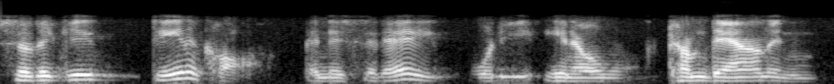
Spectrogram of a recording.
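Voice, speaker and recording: A rock singer with a Philly accent talks loosely, piling up fillers and restarts. His voice sits at a middling pitch. The sound comes through a thin, tinny phone line. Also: normal speed. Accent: Philadelphia. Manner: rambling, many fillers and restarts, says "you know what I mean". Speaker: rock band singer, interview guest. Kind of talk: casual interview chat.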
